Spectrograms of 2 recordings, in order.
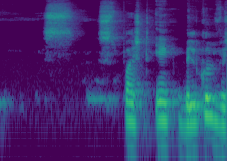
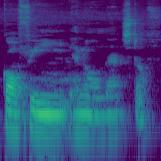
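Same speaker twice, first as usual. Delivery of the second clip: very slow and softer; slow, soft reading; 4 semitones lower, 5 dB quieter, much slower than usual. Shown as a demonstration. Teacher reading the phrase slowly to the class. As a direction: read it out slowly and gently. Teacher reads text aloud.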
